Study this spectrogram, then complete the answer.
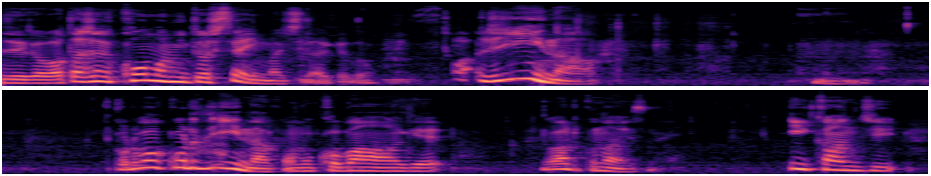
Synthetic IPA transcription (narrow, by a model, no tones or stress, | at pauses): d͡ʑiɡaβat̪aɕ̬inoko̞nomʲit̪o̞ɕi̥t̪eaimait͡ɕid̪a̰ke̞̰d̪o̞̰aʑiiːnaː | ɯ̟̃ɴ | ko̞ɾe̞βako̞ɾe̞d̪e̞iːnako̞no̞ko̞bãɰ̃aɡe̞ | ɡaaɾɯ̟kɯ̟naid̪sɨne̞ | iːkãɲ̟d͡ʑi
